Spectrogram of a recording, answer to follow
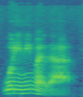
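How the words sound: It sounds like a curious, open question.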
